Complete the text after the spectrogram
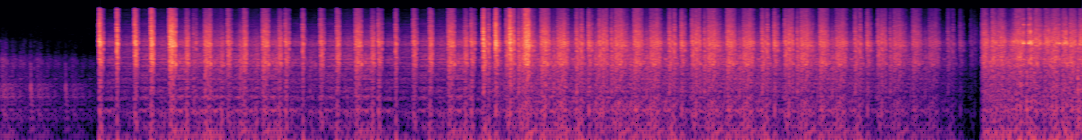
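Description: Brushes swish and tap in a fast rhythm.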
